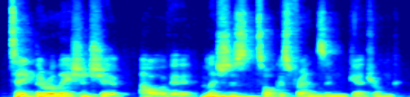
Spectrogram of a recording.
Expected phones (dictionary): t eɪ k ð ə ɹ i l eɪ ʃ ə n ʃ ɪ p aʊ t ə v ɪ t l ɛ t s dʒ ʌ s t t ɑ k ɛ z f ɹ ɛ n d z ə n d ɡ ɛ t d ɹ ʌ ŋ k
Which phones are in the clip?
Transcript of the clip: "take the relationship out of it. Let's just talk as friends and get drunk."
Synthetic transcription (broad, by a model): t eɪ k ð ə ɹ i l eɪ ʃ ə n ʃ ɪ p aʊ t ə v ɪ t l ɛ t s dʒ ʌ s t t ɑ k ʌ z f ɹ ɛ n d z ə n ɡ ɛ t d ɹ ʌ ŋ k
